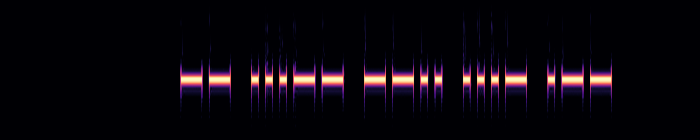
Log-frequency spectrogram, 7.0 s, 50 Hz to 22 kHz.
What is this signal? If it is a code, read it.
Morse code, heard as a keyed tone, about 17 wpm, 700 Hz. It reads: M3ZVW
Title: DXCC-100 Call Signs - 5 Characters - 17wpm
